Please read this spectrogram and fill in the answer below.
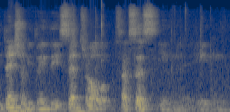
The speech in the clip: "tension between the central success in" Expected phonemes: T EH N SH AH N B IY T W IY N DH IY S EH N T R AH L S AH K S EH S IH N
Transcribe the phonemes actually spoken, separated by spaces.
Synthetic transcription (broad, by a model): T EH N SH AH N B IY T W IY N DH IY S EH N T R AH L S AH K S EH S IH N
